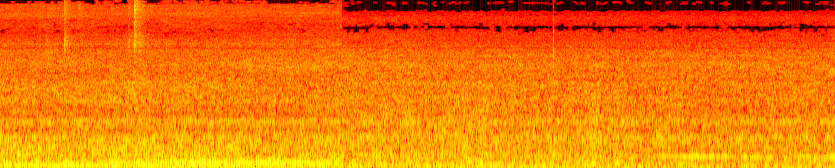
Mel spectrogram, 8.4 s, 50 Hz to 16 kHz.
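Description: JR 211 series electric train heard from inside the car: a steady running rumble with a low motor hum. The sound changes abruptly about three and a half seconds in.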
